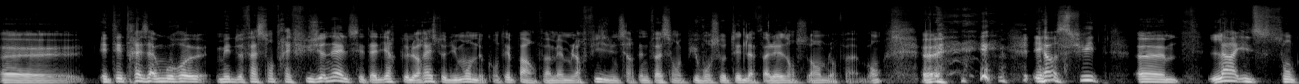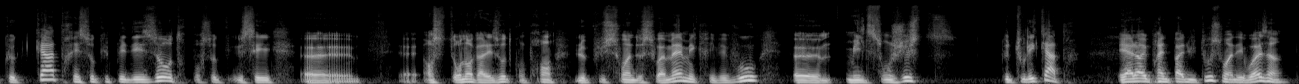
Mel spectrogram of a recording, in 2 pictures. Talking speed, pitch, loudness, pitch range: 200 wpm, 110 Hz, -20 LUFS, 95-130 Hz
